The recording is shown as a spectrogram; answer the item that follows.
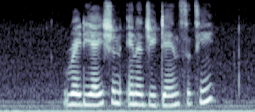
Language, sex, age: English, female, 19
